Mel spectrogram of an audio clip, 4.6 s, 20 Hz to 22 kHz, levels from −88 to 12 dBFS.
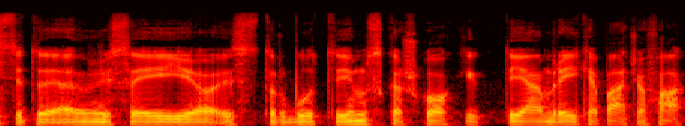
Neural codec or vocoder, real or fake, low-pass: none; real; 14.4 kHz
